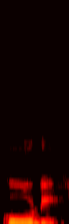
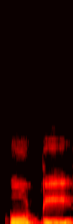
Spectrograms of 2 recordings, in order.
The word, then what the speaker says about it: कोटि: वक्रतुंड महाकाय सूर्यकोटि टकार कोटि, not kodi or koti, koti समप्रभ बकार महाप्राण निर्विघ्नं कुरु मे देव सर्वकार्येषु सर्वदा शु शकार सरस्वती दीर्घं न उच्चारण कर्तव्यम्।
